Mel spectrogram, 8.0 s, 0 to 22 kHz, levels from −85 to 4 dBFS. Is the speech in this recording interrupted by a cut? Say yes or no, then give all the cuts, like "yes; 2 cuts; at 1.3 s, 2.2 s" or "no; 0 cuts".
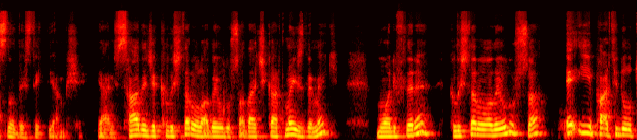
no; 0 cuts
